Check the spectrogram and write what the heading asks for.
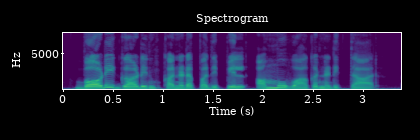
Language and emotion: Tamil, neutral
